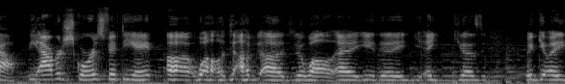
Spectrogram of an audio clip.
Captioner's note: stammering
